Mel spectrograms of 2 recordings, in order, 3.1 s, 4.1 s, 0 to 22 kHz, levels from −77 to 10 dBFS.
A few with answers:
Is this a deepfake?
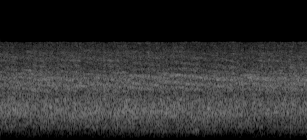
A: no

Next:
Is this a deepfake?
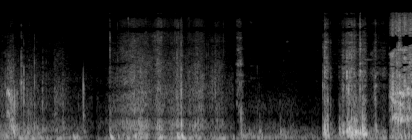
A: no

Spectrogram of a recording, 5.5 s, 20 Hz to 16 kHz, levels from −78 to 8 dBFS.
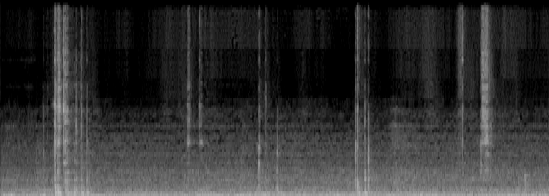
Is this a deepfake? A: yes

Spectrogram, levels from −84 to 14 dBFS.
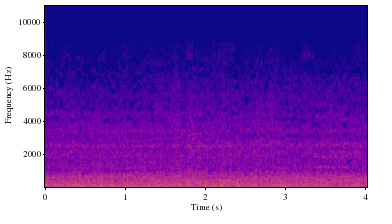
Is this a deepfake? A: yes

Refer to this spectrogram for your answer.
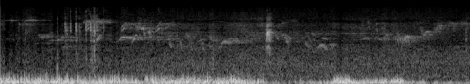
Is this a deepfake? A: no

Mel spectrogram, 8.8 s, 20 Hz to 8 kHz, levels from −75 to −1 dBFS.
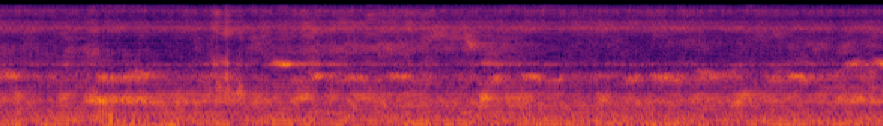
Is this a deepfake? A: yes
